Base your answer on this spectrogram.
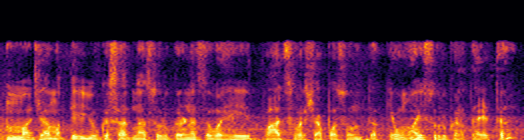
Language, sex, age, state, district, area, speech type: Marathi, male, 60+, Maharashtra, Yavatmal, urban, spontaneous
